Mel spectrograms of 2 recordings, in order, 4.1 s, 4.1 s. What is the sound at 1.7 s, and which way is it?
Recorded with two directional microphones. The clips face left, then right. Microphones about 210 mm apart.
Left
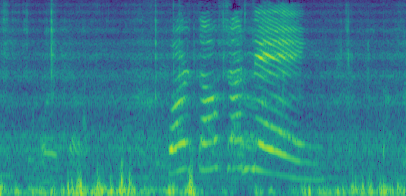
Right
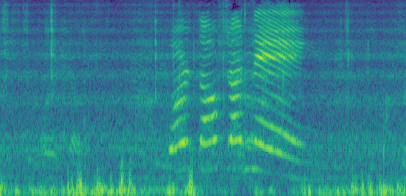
A child's voice, 50° left (ahead or behind).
